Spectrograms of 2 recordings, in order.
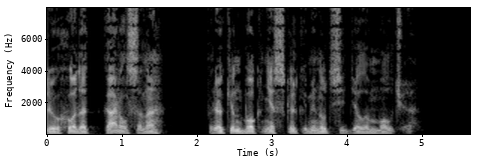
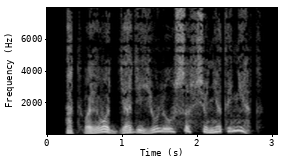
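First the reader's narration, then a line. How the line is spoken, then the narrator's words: Sighing. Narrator (Russian): вздохнула она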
